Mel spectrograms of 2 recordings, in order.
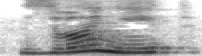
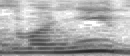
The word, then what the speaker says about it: звонит: мной постараемся это сделать звонит звонят обратит обратите пожалуйста внимание что в этих словах звонит звонят созвонимся ударение уходит за букву н вот пожалуйста запомните потому что в этих словах очень часто делаются ошибки повторяю звонит звонят созвонимся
